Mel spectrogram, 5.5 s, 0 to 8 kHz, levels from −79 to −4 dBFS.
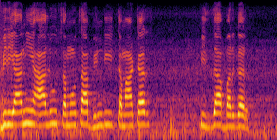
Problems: constant background noise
